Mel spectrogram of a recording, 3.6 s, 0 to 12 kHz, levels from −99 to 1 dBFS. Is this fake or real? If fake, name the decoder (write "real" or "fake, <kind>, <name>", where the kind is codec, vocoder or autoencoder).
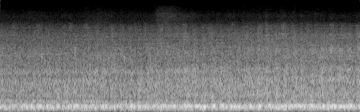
real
